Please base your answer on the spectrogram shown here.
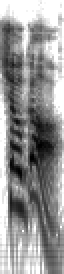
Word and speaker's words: Cho'gall: It's spelled CHO apostrophe GALL, and I never say GALL as gal. That's always Gall, right? Yeah. It's Cho'gall.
